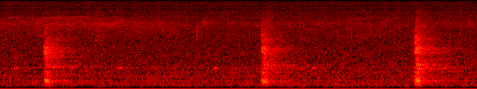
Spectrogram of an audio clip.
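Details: Langur in Kanha National Park sounding its alarm at a predator close by, early on a March morning: three sharp, gruff barks roughly every two to three seconds, with faint hissing ambience between.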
